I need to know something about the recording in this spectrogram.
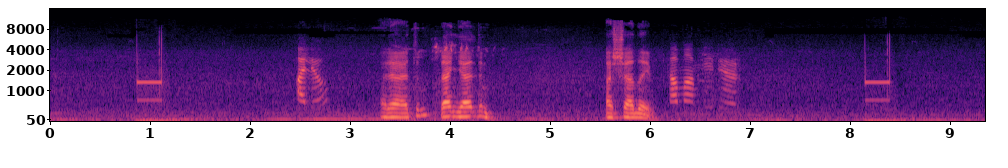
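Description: A mobile phone beeps.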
